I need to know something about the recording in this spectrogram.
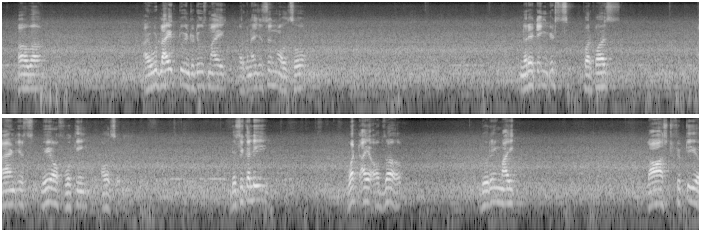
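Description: An elderly man speaks calmly and close, in short phrases with pauses.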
